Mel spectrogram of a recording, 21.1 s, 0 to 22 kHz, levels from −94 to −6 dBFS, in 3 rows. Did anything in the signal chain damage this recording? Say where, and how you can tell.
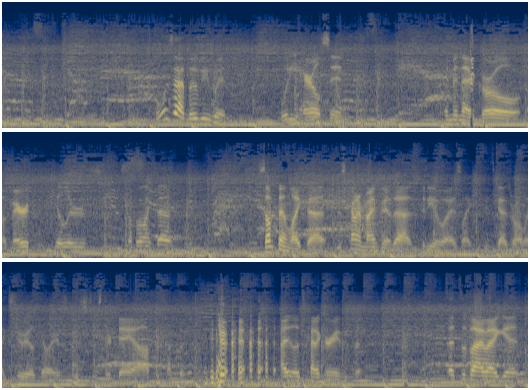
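Yes. There are two brief stutters, at 6.23 s and 16.89 s, where a sliver of sound plays twice in a row. Each repeated block lasts 26.1 ms and adds that much time to the audio, which fits a single compressed frame, probably an MP3 frame. These are repeated frames at the codec or storage stage: the same encoded frame was written or delivered twice, so the decoder simply played it again.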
